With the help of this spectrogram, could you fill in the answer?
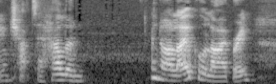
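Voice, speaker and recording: A woman with an English accent talks at a very fast pace. Her tone is bright and sharp, with ordinary pitch variation. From England. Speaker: book vlogger. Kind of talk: casual vlog monologue. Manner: conversational, with fillers.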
